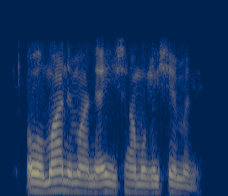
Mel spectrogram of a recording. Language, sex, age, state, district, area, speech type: Manipuri, male, 30-45, Manipur, Kangpokpi, urban, conversation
